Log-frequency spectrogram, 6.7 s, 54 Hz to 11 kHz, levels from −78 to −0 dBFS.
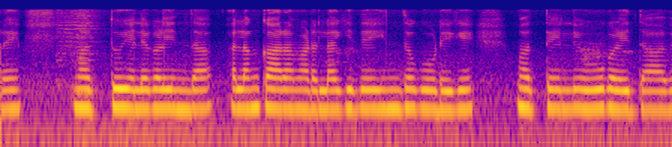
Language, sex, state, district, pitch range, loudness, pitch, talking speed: Kannada, female, Karnataka, Bidar, 215-220 Hz, -15 LUFS, 215 Hz, 80 wpm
